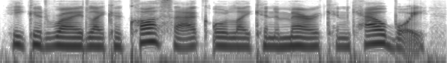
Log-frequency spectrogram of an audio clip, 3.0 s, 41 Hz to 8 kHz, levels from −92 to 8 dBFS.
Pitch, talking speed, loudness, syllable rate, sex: 175 Hz, 220 wpm, -17 LUFS, 5.8 syllables/s, female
